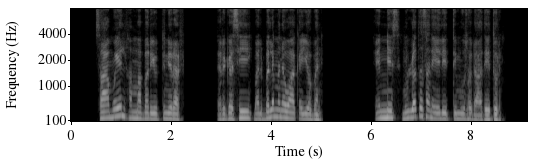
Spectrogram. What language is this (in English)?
Oromo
